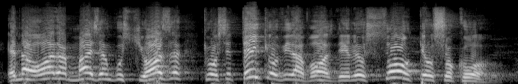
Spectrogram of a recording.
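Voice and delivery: rising from steady preaching to a near shout; preaching, building to a peak. Acted. Preacher urging listeners to hear God's voice, building to a near shout.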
